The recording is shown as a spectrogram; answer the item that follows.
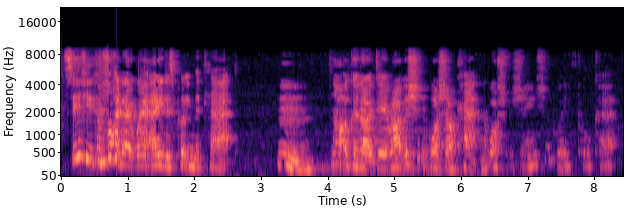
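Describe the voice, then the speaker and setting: Animated woman reading a picture book aloud. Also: mid-range voice, moderate pace, low-quality recording. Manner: asks the listening children questions. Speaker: teacher reading aloud to children. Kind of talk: expressive picture-book read-aloud with asides.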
